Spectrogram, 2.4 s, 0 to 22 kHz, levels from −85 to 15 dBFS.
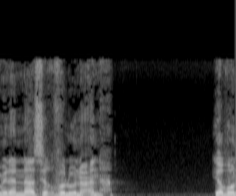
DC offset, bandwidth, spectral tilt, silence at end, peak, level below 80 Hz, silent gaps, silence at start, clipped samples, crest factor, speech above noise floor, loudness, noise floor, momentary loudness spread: under 0.1%; 15.5 kHz; -5 dB/octave; 0 s; -2 dBFS; -46 dBFS; none; 0 s; under 0.1%; 14 dB; 45 dB; -17 LUFS; -61 dBFS; 8 LU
